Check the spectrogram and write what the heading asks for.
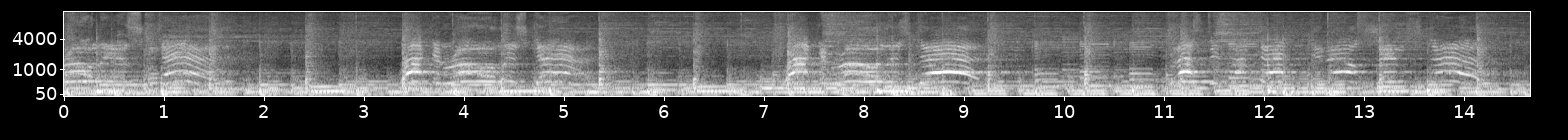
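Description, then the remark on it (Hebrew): A full-band rock recording plays steadily at a loud, even level, with a sung vocal line sliding over sustained guitar and bass tones and a constant rhythm section, from an hour-long studio recording released in the late 1990s. “אפשר לשמוע את זה בהקלטת אולפן בת שעה שראתה אור רק בסוף שנות ה-90”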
